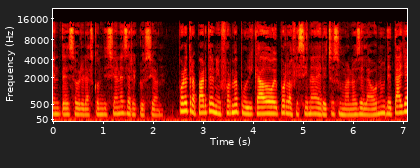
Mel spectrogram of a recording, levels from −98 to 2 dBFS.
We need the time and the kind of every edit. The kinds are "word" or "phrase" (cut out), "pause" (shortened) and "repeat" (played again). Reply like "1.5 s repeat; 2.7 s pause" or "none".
none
